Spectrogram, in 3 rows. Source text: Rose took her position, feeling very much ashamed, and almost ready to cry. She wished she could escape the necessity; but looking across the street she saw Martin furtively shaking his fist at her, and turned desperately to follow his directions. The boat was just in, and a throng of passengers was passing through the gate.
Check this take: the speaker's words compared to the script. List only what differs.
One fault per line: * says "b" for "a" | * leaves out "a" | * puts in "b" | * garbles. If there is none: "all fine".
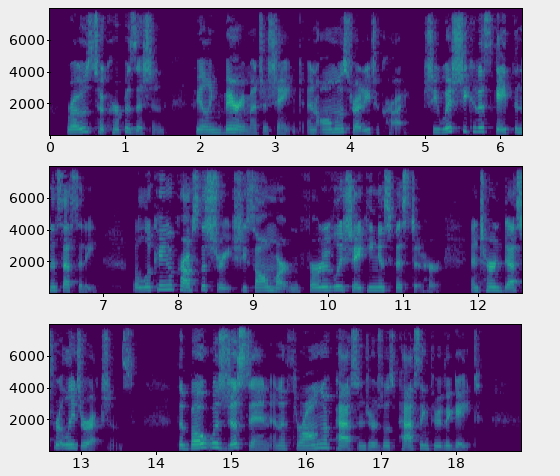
* leaves out "to follow his"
